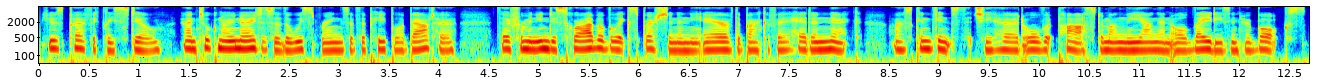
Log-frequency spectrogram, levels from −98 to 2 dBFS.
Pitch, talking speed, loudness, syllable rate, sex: 175 Hz, 235 wpm, -18 LUFS, 5.9 syllables/s, female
